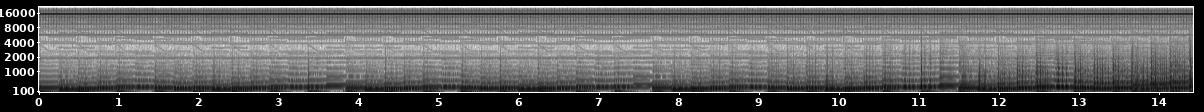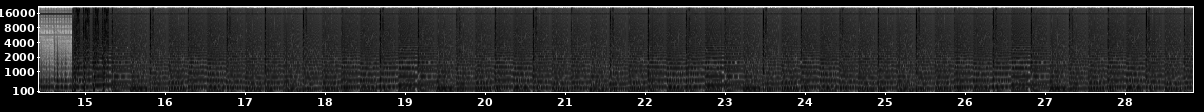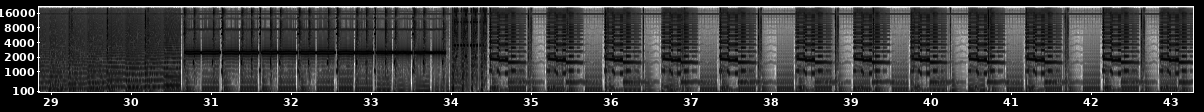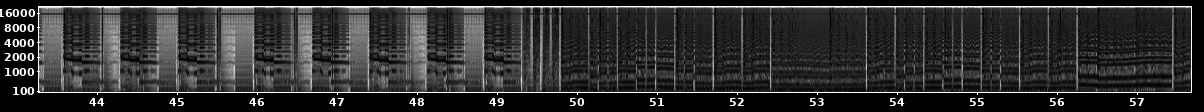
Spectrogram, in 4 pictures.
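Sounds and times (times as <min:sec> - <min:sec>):
disco on SID MOS6581R2 chip: 0:00.0 - 0:57.6.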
